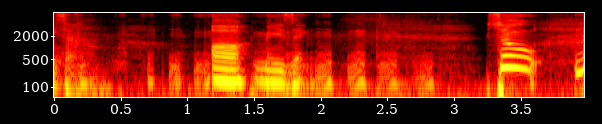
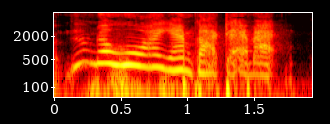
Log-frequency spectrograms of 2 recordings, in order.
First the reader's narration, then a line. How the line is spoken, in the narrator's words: Al screams into the phone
